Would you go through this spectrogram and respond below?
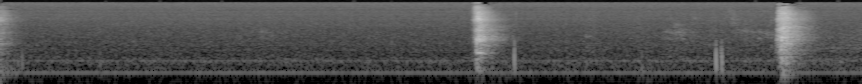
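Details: Shiba Inu with allergies sneezing: two sharp, explosive sneezes a few seconds apart in a quiet room.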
